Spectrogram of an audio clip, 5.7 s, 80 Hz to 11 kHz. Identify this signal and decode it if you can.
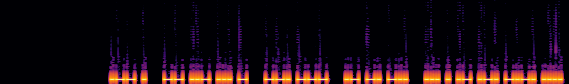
Morse code, heard as a keyed tone, about 44 wpm, 700 Hz. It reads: WE MUST GO AND SEARCH
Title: Sentences from Top 800 Words 45wpm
